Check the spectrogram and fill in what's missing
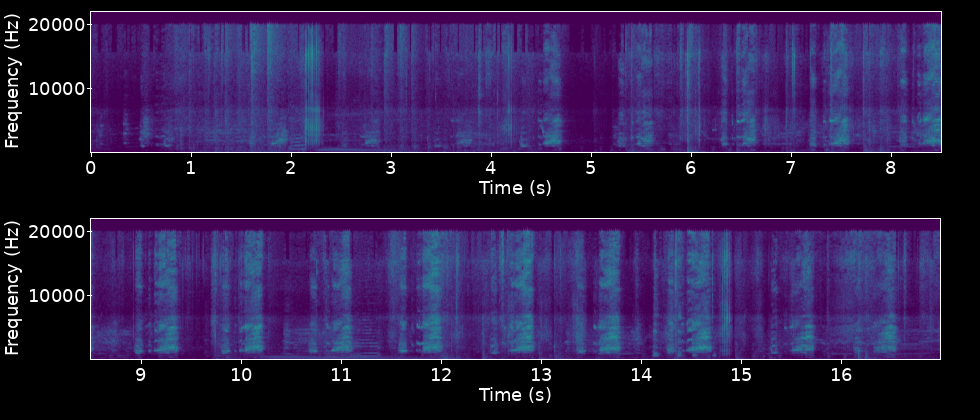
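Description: Guinea fowl and chickens honk and cackle in repeated bursts close by, with scattered squawks, and a person talks between the calls.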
